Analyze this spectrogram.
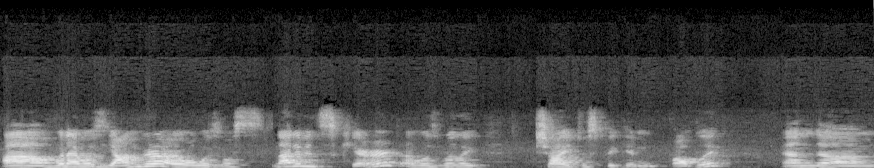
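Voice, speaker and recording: A woman with a Ukrainian accent speaks with very wide pitch swings. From Ukraine. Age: 20s. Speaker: restaurant server. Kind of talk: group introduction. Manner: halting, many fillers.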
